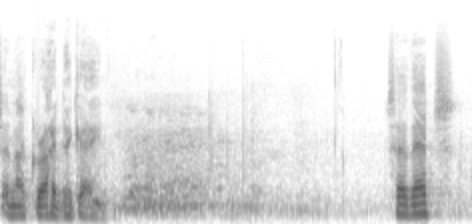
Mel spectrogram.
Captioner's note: audience laughs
